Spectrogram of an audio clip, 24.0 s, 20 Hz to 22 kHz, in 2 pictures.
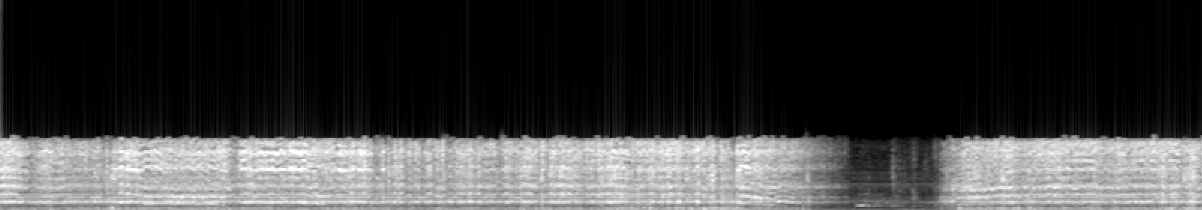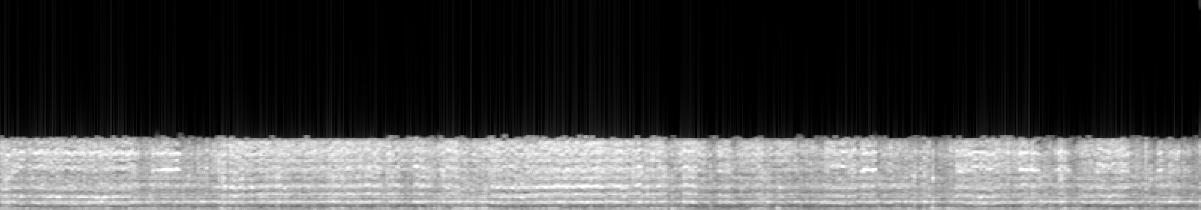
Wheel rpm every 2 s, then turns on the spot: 220, 230, 230, 190, 50, 220, 220, 230, 230, 230, 220, 230.
none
